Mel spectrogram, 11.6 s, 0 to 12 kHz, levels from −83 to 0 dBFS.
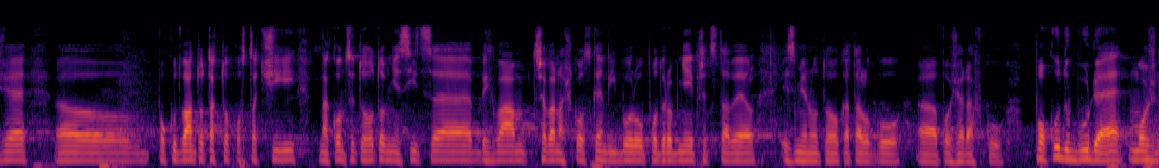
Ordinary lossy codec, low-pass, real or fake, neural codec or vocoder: MP3, 64 kbps; 7.2 kHz; real; none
